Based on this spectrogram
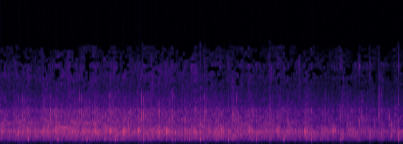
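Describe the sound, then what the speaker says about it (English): An audience gives a round of applause, a soft, even wash of many hands clapping heard at a distance, steady with no pauses. "I just want to give you a huge round of applause for that"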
